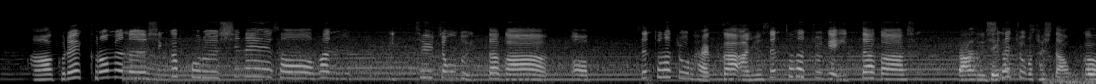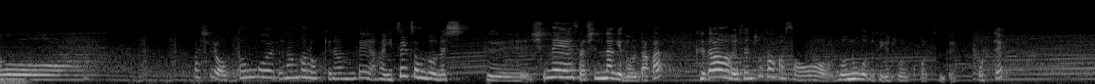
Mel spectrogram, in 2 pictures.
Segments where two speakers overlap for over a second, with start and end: none

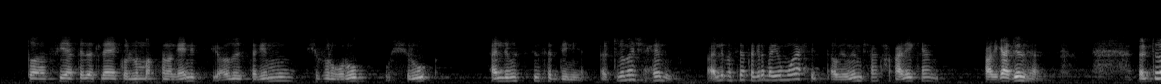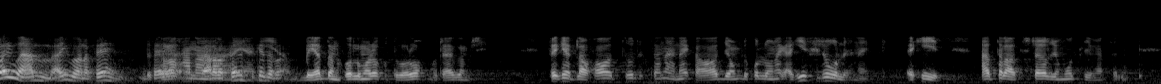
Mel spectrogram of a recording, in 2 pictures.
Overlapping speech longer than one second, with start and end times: 13.0-14.5

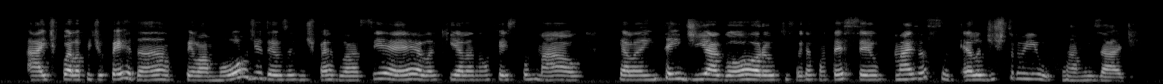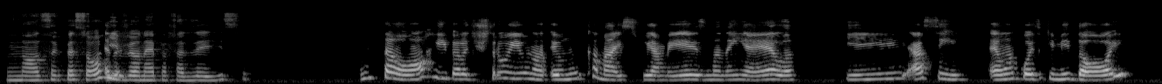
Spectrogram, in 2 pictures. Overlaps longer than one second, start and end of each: none

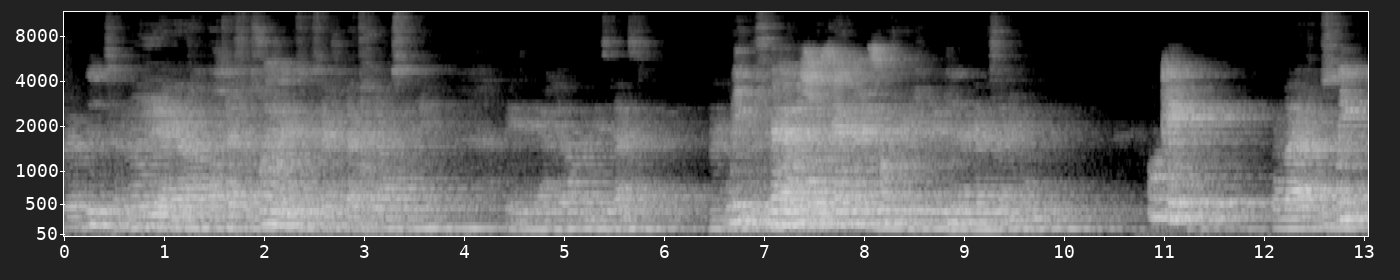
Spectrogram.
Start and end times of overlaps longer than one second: 6.6-8.3

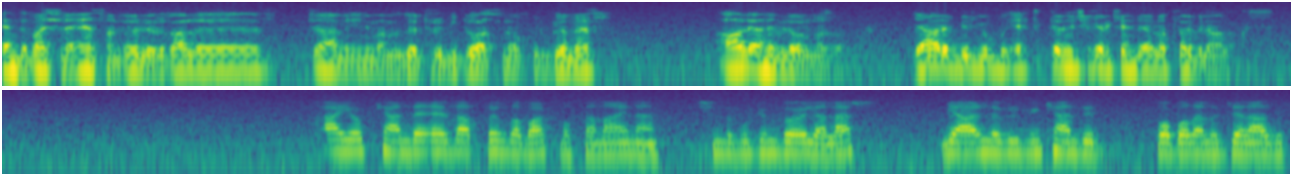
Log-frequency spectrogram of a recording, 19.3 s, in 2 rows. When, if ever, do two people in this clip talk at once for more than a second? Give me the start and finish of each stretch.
none

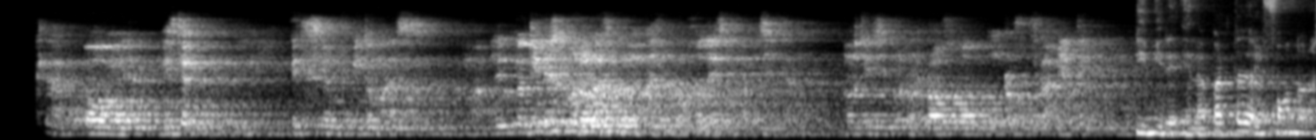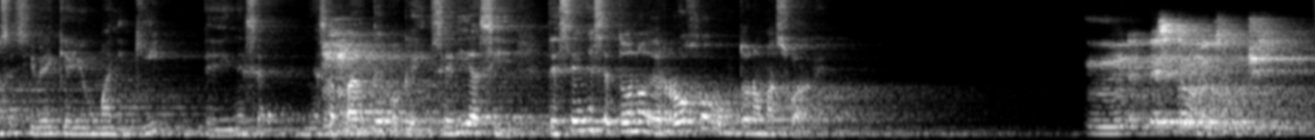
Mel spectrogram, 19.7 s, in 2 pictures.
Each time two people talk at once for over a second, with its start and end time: none

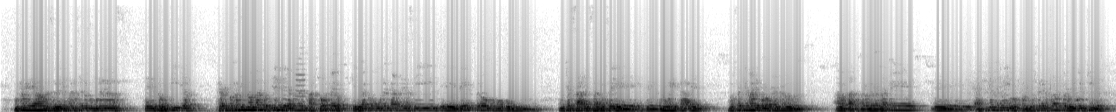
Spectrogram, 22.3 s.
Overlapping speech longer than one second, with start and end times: none

